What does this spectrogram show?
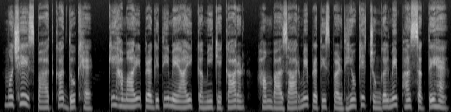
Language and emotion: Hindi, sad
